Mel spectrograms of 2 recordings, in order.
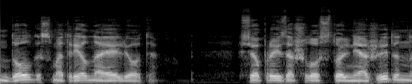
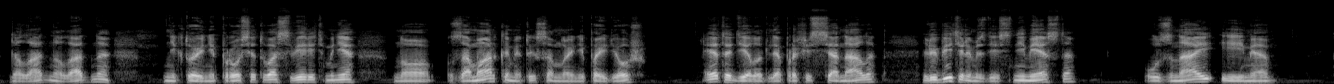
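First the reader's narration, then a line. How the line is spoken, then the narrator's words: Calm repetition. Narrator (Russian): спокойно повторил Эллиот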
